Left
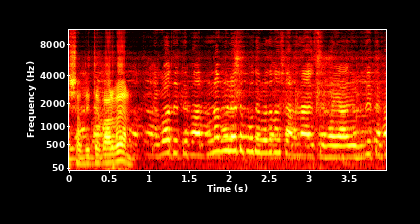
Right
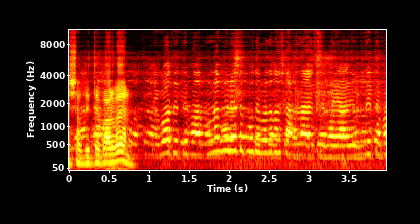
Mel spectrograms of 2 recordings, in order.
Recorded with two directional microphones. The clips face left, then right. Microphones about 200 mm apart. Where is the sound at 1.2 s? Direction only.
25° left (ahead or behind).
